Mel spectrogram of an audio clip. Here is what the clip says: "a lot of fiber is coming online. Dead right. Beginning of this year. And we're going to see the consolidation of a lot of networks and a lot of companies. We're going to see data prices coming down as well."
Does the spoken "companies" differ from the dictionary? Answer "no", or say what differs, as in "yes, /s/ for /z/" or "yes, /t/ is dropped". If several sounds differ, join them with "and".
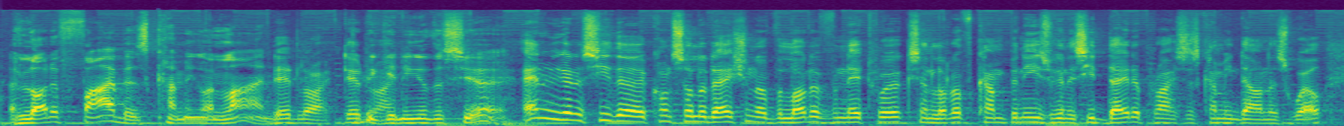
no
